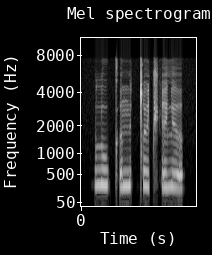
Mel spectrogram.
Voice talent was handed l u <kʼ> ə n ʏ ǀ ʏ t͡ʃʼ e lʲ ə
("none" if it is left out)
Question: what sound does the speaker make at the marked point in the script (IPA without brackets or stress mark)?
kʼ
